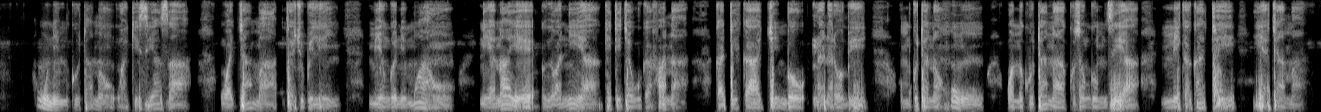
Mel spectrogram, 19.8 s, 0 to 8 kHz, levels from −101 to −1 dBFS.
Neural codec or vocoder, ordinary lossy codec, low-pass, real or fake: none; Opus, 24 kbps; 7.2 kHz; real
